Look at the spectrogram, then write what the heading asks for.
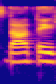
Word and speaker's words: Date: My last name is pronounced as Date just like you would say latte.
